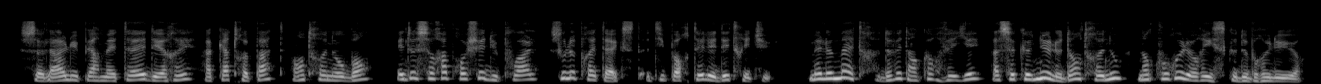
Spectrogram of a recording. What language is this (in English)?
French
